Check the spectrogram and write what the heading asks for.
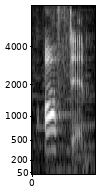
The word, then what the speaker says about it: often: Technically, the T is silent, as in soften and listen and fasten, but in the last couple decades, people have started pronouncing it often, which is incidentally closer to how it was pronounced before the advent of modern English 400 years ago.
